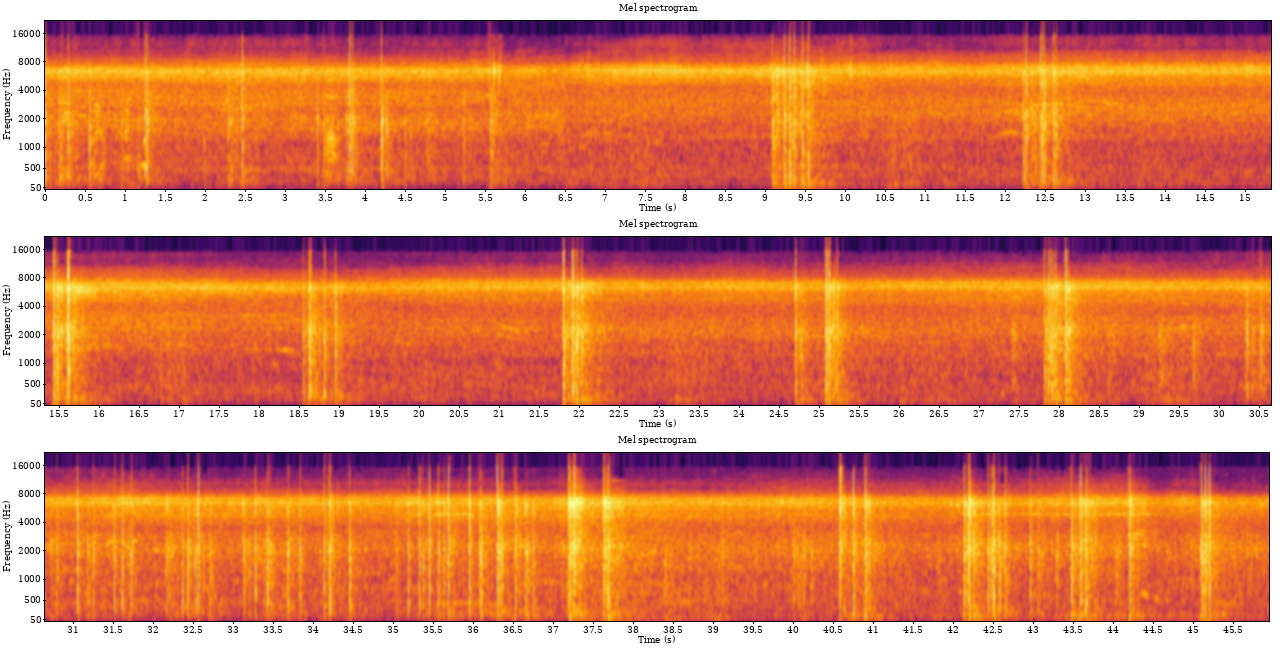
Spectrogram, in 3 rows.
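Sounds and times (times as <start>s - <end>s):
fireworks bursting with echo: 0.0s - 45.9s
steady background noise: 0.0s - 45.9s.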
